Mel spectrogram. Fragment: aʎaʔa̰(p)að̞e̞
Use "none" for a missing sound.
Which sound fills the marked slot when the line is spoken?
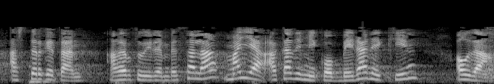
k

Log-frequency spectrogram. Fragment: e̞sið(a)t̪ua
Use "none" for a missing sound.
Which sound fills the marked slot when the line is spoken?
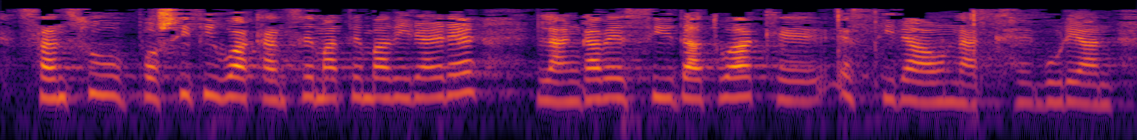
a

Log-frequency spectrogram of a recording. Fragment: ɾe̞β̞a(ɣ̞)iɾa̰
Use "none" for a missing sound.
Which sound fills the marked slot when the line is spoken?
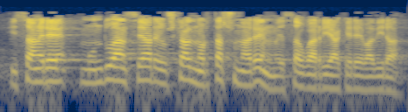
ð̞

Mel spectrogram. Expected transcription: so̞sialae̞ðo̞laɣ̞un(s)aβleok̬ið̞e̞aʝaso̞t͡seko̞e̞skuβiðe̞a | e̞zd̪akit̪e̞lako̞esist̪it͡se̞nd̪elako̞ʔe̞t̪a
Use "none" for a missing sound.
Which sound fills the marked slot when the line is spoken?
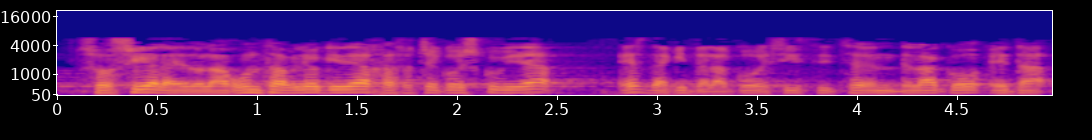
t͡s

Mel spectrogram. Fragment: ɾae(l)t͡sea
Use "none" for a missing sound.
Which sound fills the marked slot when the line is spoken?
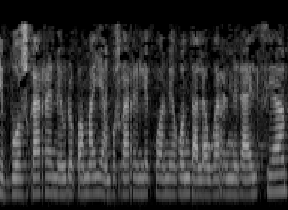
l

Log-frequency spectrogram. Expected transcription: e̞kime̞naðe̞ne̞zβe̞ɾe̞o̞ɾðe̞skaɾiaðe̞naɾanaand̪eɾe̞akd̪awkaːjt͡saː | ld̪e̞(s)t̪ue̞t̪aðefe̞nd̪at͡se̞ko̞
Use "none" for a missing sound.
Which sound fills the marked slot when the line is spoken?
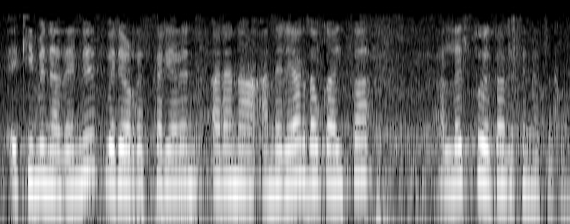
s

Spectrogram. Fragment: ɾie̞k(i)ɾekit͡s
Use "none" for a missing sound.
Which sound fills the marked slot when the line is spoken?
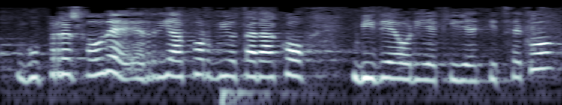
i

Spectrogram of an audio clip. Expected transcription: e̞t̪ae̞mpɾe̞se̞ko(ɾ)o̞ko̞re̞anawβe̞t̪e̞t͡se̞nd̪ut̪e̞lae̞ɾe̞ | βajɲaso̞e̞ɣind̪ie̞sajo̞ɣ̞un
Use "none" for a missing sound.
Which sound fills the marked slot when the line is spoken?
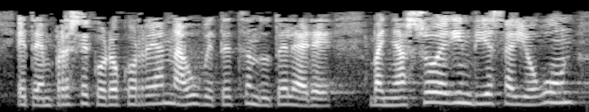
ɾ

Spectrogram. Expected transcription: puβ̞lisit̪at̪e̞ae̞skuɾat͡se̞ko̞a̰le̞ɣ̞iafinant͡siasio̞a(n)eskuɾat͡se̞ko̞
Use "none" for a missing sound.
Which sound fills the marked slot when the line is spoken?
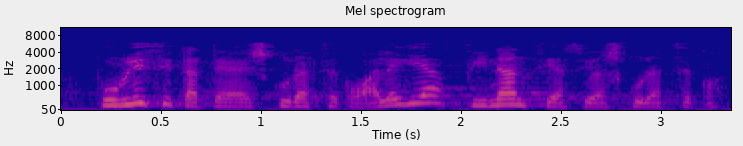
none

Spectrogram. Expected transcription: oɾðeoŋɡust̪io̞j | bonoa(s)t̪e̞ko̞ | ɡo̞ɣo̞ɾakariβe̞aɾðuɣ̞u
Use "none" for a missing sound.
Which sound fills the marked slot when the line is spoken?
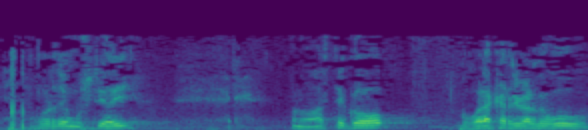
s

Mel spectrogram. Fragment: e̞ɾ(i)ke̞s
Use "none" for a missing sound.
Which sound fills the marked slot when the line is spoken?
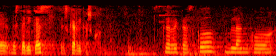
i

